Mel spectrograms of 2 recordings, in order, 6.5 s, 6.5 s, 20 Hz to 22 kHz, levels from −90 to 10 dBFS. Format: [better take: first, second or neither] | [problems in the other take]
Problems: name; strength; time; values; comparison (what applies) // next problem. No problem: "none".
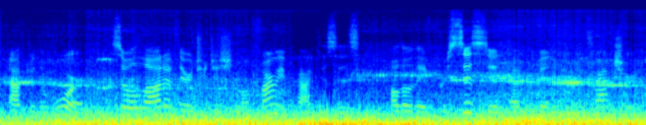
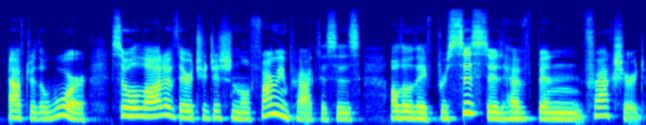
second | wind noise on the microphone; heavy; 2 dB above the speech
